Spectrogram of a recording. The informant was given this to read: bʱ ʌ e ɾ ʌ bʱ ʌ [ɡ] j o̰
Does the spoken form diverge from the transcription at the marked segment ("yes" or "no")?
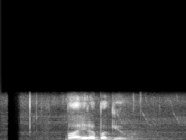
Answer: no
